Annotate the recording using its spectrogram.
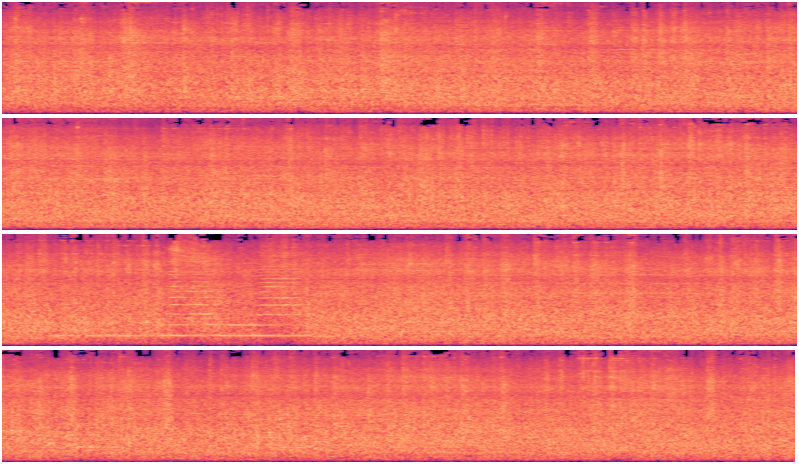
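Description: Freight train of flat wagons for carrying rails rolling steadily past, with loud continuous wheel-on-rail noise. A little past halfway, a horn sounds once for about two seconds.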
